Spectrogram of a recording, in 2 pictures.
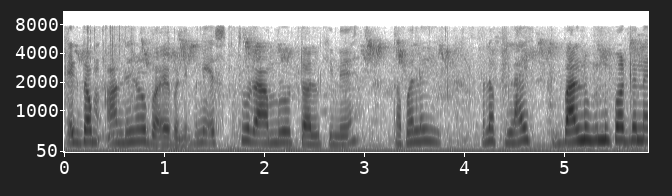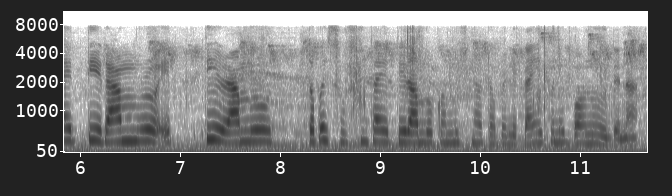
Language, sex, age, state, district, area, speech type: Nepali, female, 30-45, West Bengal, Alipurduar, urban, spontaneous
